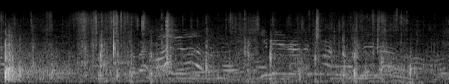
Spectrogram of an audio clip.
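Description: Fireworks going off: a sharp bang at the start, followed by scattered pops and crackles, with people calling out in the background.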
